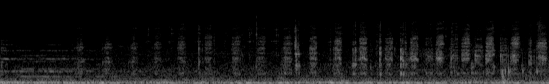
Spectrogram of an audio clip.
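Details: American Bully pocket dogs from a Romanian kennel panting, a fast series of breathy rasping pulses over steady low background hum.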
